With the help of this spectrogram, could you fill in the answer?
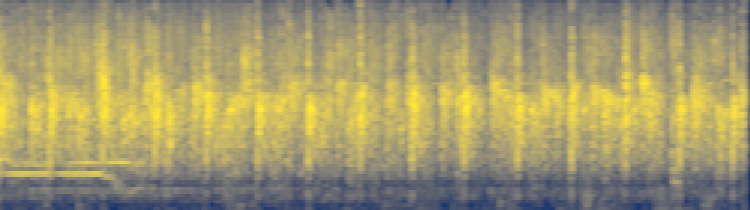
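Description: An audience applauds steadily for about five seconds, with many hands clapping in a dense, even wash of sound that holds a fairly constant loudness and has no speech over it.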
